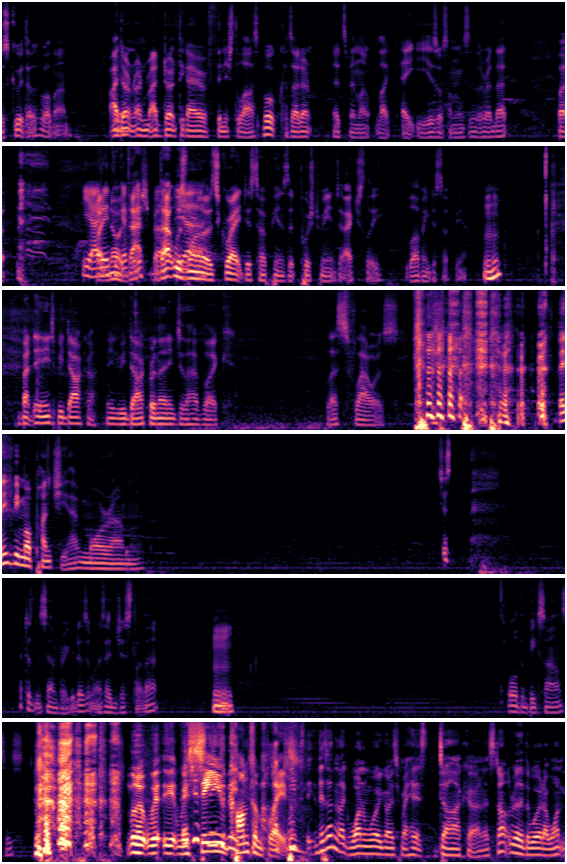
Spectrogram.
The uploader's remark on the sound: Recorded live at the Brunswick Street Bookstore.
